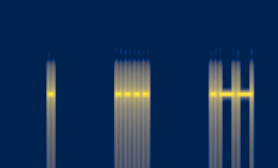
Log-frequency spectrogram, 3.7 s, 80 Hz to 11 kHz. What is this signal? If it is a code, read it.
Morse code, heard as a keyed tone, about 20 wpm, spaced as for 8 wpm, 700 Hz. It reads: EHW
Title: 114 Lesson 19e - Letter w - Three Characters 20wpm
